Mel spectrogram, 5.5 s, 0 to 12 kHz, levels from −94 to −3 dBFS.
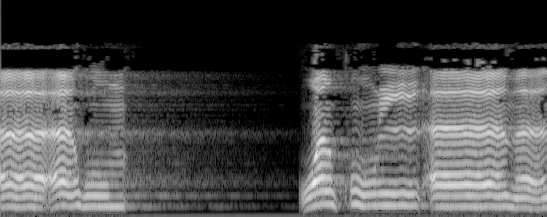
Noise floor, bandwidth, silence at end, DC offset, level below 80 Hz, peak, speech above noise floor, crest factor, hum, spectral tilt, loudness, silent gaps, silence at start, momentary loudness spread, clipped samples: -70 dBFS; 6.2 kHz; 0 s; under 0.1%; -72 dBFS; -4 dBFS; 50 dB; 18 dB; none; -6 dB/octave; -18 LUFS; none; 0 s; 12 LU; under 0.1%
